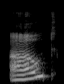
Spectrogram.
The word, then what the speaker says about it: oud: Attention à la prononciation de oud, ou, hein.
